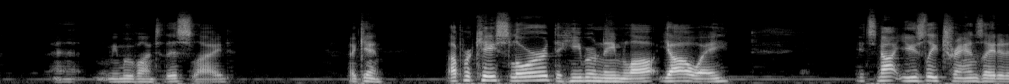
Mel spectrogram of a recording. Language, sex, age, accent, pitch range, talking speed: English, male, 40-59, American, 130-160 Hz, 115 wpm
